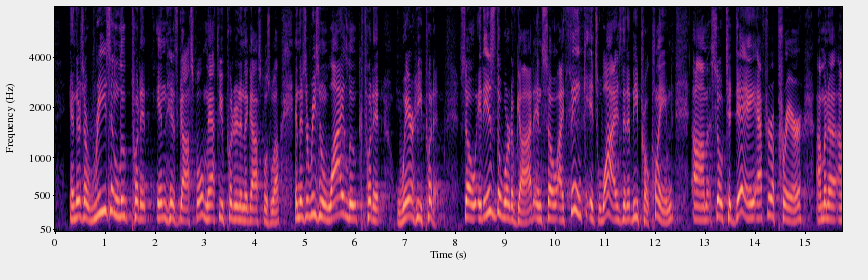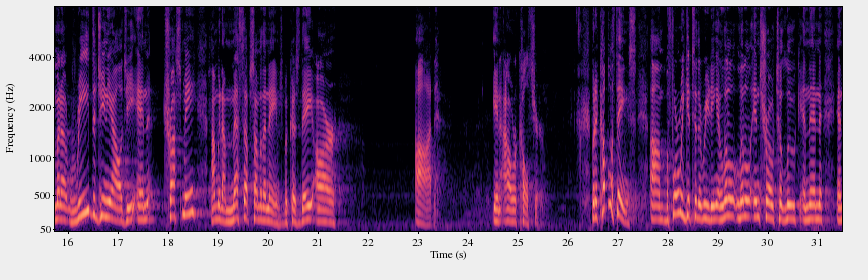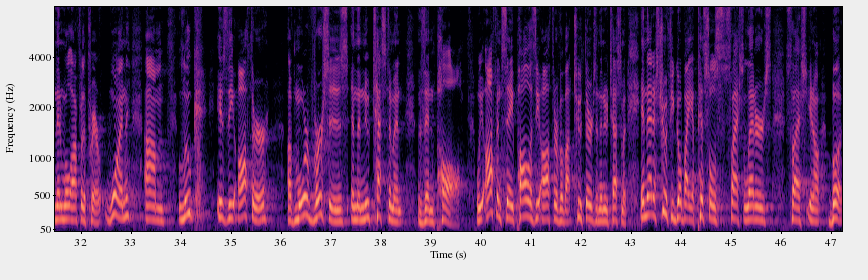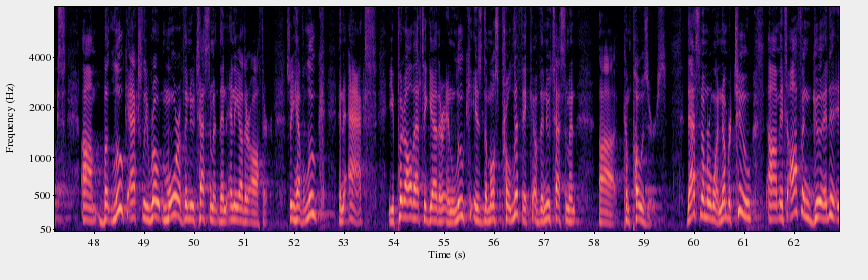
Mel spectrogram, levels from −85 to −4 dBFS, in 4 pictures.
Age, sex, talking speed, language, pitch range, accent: 40-59, male, 185 wpm, English, 165-205 Hz, American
